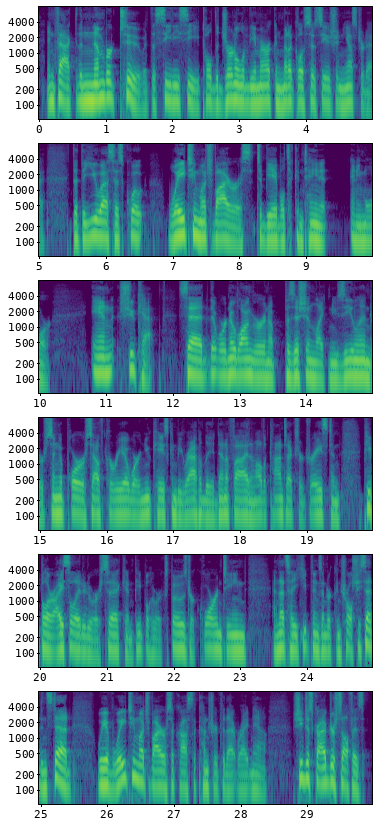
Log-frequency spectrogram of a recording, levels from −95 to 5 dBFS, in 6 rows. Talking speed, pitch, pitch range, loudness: 215 wpm, 110 Hz, 105-120 Hz, -23 LUFS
